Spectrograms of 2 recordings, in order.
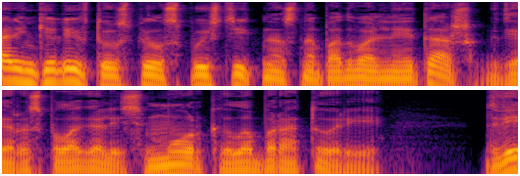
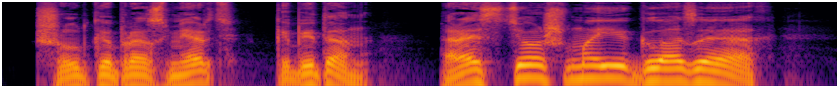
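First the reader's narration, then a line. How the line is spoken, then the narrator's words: Approving grunt. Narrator (Russian): Я одобрительно хмыкнул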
